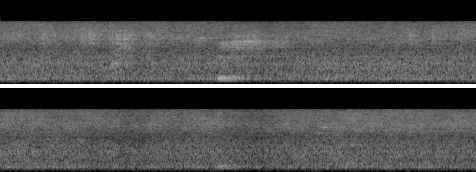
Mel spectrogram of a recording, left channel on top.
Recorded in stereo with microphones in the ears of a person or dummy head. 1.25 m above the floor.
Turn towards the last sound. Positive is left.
No sound to turn to.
